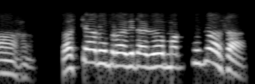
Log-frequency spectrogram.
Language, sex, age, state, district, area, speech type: Goan Konkani, male, 60+, Goa, Quepem, rural, conversation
